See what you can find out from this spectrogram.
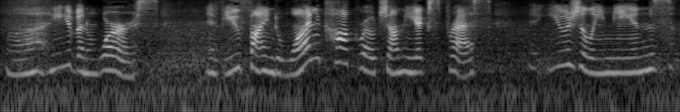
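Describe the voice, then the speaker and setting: An actress playing a playful young woman adventurer in a video game, animated and cheeky. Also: sits high, takes it slowly, slight background noise, full character voice. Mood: worried. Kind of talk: game voice acting.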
